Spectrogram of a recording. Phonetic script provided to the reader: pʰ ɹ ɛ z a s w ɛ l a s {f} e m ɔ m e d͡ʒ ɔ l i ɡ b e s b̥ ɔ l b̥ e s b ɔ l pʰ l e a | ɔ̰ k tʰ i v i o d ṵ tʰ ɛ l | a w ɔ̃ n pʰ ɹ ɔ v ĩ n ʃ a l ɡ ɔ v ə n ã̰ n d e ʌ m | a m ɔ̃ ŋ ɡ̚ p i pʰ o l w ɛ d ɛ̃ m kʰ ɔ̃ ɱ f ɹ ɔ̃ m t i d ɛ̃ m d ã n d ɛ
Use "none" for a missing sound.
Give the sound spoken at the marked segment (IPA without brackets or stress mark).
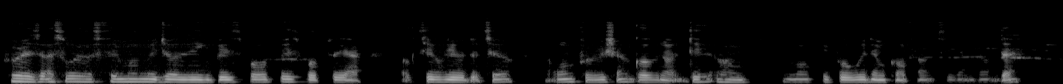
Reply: f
